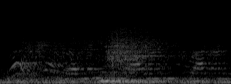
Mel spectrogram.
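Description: Horse sounds in an indoor riding arena, with a louder breathy burst about a second in, over faint indistinct voices.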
